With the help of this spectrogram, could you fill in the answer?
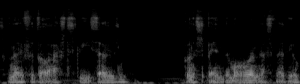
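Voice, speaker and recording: Music plays in the background as a man talks at a very fast pace. His pitch is very deep and low, and his intonation lively. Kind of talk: casual gameplay commentary.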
